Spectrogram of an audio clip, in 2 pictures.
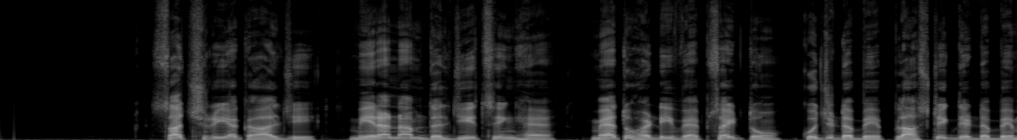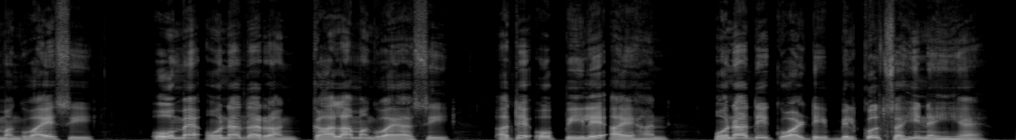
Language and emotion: Punjabi, neutral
